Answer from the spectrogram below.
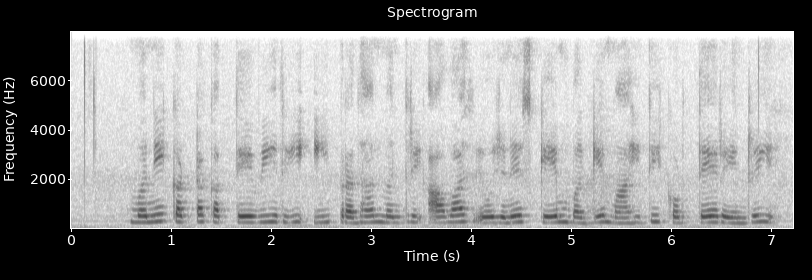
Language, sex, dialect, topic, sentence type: Kannada, female, Dharwad Kannada, banking, question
